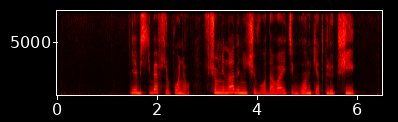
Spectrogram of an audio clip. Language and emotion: Russian, angry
